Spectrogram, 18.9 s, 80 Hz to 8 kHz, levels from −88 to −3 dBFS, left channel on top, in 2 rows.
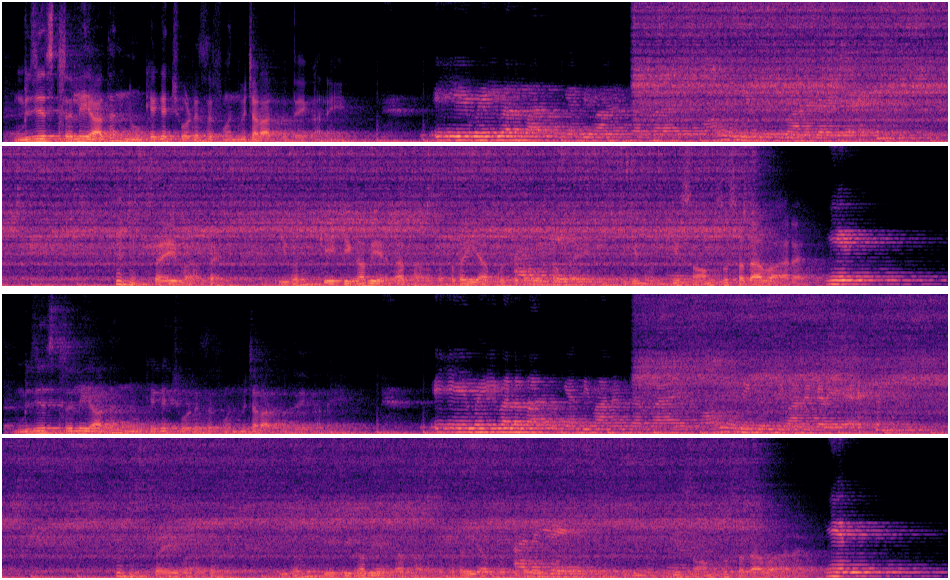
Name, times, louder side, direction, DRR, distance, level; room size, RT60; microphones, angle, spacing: voice 1, 0.0-3.5 10.6-17.5, left 3 dB, 60° left, 8 dB, 0.5 m, -31 dB
sound 1, 0.5-15.3, left 1 dB, ahead, 1.0 m, -32 dB
voice 2, 3.8-9.0 12.1-12.2 12.4-12.7 14.6-15.3 16.0-16.6 17.7-17.9, left 1 dB, 60° right, -2 dB, 1.8 m, -33 dB
sound 2, 6.3-17.0, left 4 dB, 40° left, 1.2 m, -37 dB
8.0 x 6.5 x 7.4 m, 2.9 s
head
